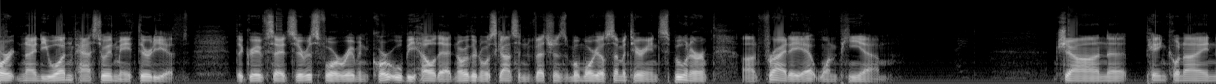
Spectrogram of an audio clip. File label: Wednesday Funeral Announcements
